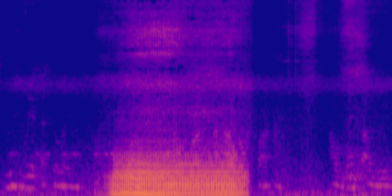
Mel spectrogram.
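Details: French Bulldog snoring: one loud, rattling, pig-like snore about two seconds long with quiet breathing before and after.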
